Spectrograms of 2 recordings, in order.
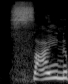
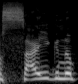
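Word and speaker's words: sign: क्या रहेगा साइलेंट होगा याद रखना एन से पहले अगर के आता है तो के साइलेंट होगा और एन से पहले जी आता है तो जी भी साइलेंट होगा। तो इसको क्या पढ़ेंगे? साइन पढ़ेंगे।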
